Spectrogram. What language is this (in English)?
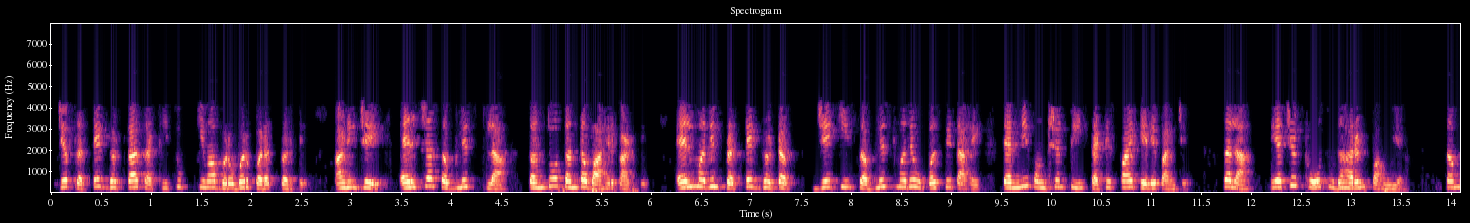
Marathi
